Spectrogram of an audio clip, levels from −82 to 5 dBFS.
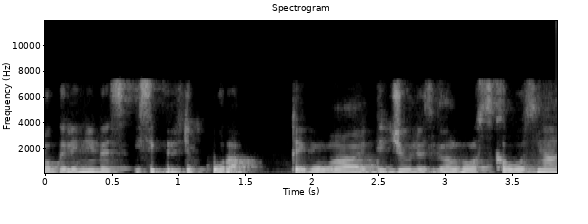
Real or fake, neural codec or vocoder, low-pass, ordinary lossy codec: fake; codec, 16 kHz, 4 kbps, X-Codec, HuBERT features, trained on general audio; 7.2 kHz; MP3, 64 kbps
